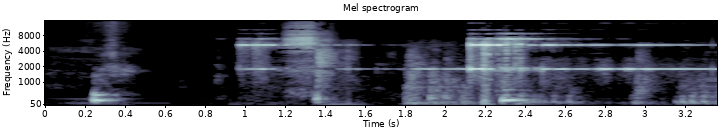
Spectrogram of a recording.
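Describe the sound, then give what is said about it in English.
A bright bell rings twice, each strike leaving a clear sustained tone that hangs in the air, with some low rustling and background movement around it. “Ring the bell.”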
